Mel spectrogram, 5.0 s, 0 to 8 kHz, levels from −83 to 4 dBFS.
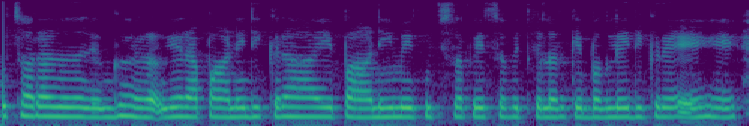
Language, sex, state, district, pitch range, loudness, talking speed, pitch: Hindi, female, Uttar Pradesh, Jalaun, 220-225 Hz, -27 LUFS, 215 wpm, 220 Hz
